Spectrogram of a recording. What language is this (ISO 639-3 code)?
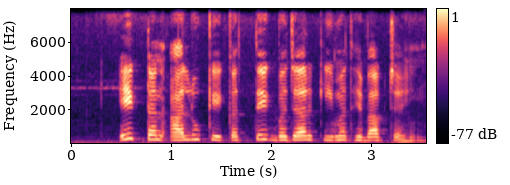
mai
